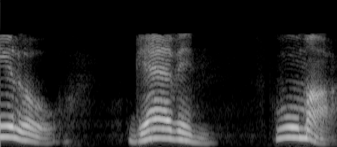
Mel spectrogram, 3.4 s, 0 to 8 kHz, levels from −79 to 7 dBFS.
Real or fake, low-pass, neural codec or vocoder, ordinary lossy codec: fake; 7.2 kHz; codec, 16 kHz in and 24 kHz out, 0.4 kbps, LongCat-Audio-Codec, two codebook decoder; AAC, 16 kbps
